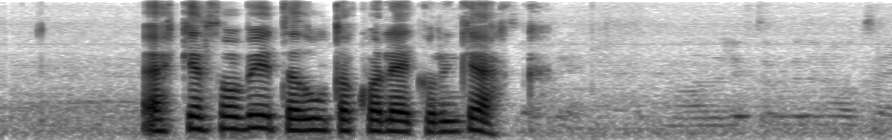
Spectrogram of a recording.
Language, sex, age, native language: Icelandic, female, 50-59, Icelandic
